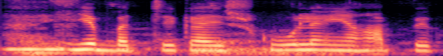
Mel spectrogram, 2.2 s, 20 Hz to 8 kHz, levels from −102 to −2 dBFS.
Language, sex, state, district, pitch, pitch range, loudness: Hindi, female, Bihar, West Champaran, 245 Hz, 235-275 Hz, -16 LUFS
